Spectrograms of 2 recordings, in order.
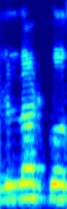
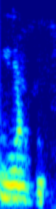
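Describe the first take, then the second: First: The negative is said as two full words. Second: The negative is contracted into one short word. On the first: "I will not go" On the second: "தான் won't go"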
